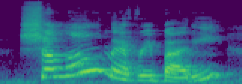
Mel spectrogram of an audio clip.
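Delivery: high, bright call of welcome; old woman welcoming friends at her door; glad cry. Acted. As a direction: call out a happy greeting. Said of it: "Baba Braina cried".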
